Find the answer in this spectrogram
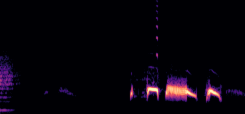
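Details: Spotted dove, a decoy bird, giving its morning calling coo in the 'thúc gáy gọi' style. After a quiet start, a short note leads into low hooting coos. The middle coo is long and buzzy, and the last falls away.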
